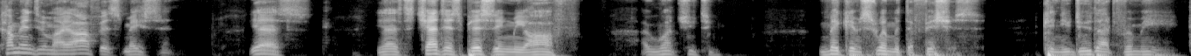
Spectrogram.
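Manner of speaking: lightly voiced mafia boss giving an order; Godfather Brando voice. Wemby as the Don ordering Mason, light Godfather voice. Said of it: "Gonna do Marlon Brando".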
